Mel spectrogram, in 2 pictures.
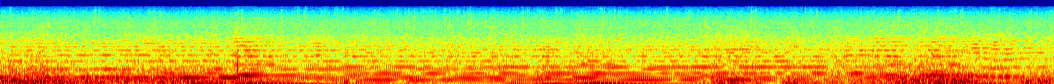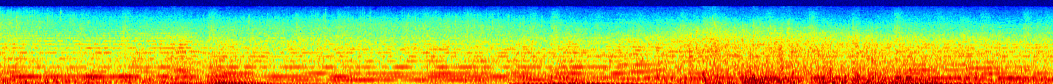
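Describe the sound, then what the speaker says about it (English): A rainstorm at sea in The Legend of Zelda: The Wind Waker HD: steady heavy rain patters throughout, with low rolling thunder rumbles and tonal game music underneath. "Wow, that storm went away fast."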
